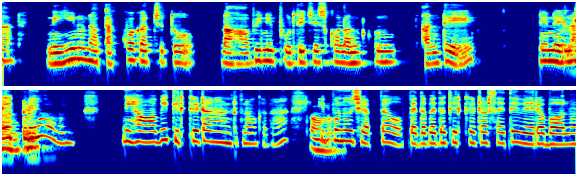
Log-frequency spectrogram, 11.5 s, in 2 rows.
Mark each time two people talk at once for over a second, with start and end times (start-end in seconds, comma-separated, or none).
none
